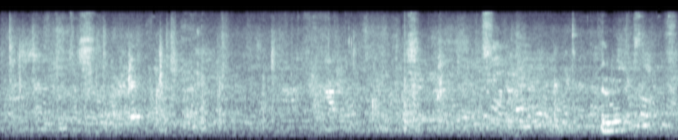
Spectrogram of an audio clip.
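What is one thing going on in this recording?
A man speaks emotionally into a microphone, heard through a loudspeaker in an echoing hall.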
